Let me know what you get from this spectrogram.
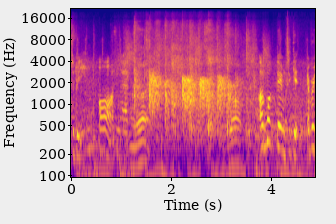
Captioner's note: applause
